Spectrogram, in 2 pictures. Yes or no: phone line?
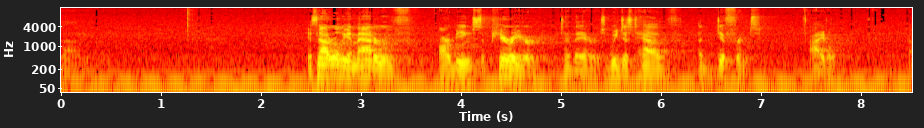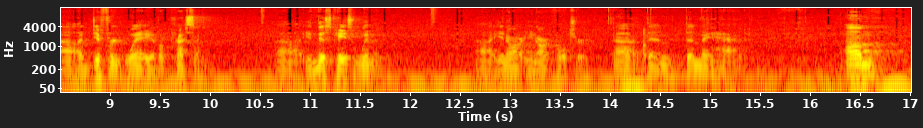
no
